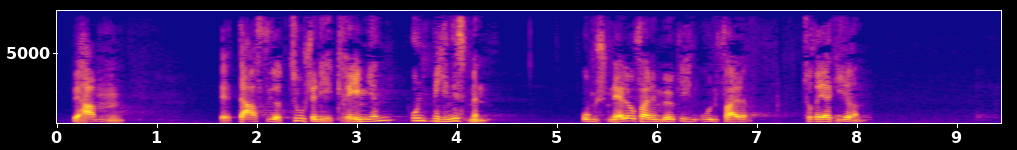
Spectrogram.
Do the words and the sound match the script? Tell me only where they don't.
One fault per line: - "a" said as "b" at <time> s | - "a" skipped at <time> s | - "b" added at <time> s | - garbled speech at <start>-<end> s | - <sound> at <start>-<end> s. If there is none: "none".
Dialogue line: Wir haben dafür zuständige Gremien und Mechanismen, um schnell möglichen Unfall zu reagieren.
- "auf einen" added at 5.7 s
